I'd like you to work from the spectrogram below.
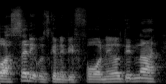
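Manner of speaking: ordinary talk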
